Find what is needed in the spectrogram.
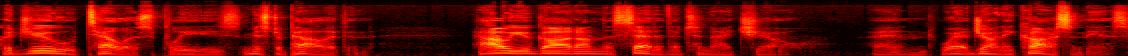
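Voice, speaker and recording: In a soft-spoken, put-on character voice, the speaker keeps a moderate pace with lively intonation. The loudness swings widely. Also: man, fairly low pitch for a man. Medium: read story. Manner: soft, polite.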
